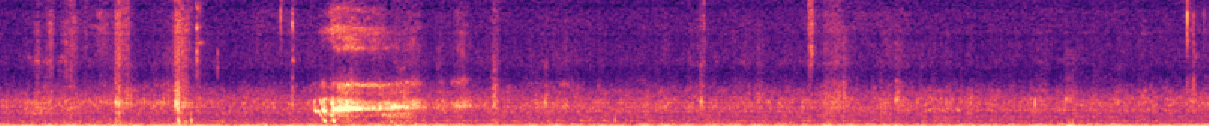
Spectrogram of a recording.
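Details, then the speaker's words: Beater truck running with no exhaust fitted, rotted off and completely straight piped: deep, loud, raw unmuffled rumble with throaty low pulse; otherwise runs good. "No, it just sounds like that because it's like completely straight piped. The exhaust was all rotten off of it, and we didn't put no exhaust on it."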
